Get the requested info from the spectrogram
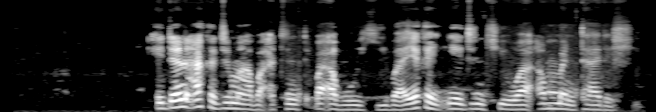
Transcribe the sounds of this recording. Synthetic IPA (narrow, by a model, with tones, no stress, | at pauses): ʔɪ˨dɐ˦ŋʔa˦ka˨d͡ʒɪ˦ma˨ba˨ʔa˨tɪ˦ntɓa˦ʔa˨boː˦kʲiː˦ba˦jɐ˦kɐ˨ŋʔɪ̰˦ja˨d͡ʒɪ˦nt͡ʃeː˦˨waː˨˦ʔa˦mːɐ˦˨ntaː˦da˨ʃi˦ʔ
